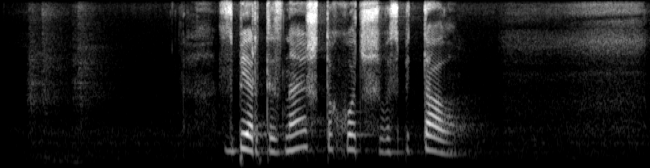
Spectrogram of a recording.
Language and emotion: Russian, angry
